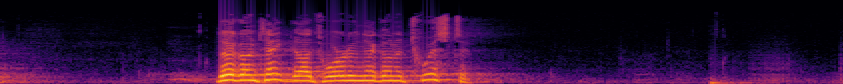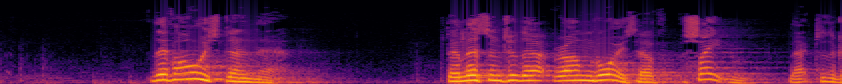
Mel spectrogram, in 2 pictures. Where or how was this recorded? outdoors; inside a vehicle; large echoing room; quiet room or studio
large echoing room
